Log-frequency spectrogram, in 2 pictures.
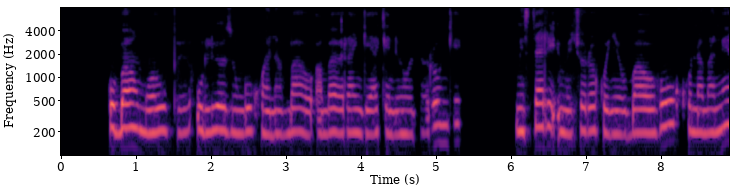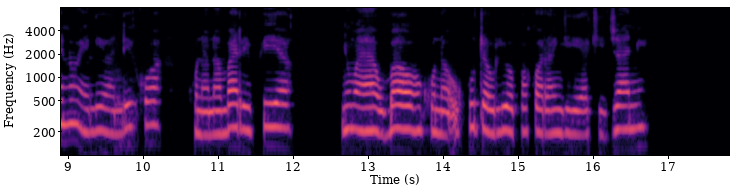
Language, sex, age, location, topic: Swahili, female, 18-24, Nakuru, education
